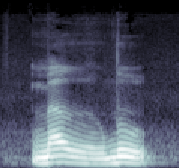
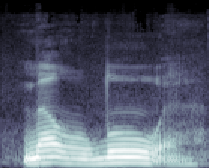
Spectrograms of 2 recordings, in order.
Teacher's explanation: Karena juga kadang-kala ketika membaca maghdu ini mimnya ke bawah tebal maghdu atau ghainnya ke bawah tipis maghdu. Yang benar mim tipis ghain tebal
